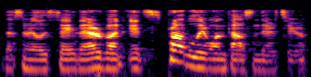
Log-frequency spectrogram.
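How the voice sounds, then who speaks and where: Heard dull and a bit far away, as if seated back from the microphone, a male gaming YouTuber chats his way through casual commentary at a moderate pace. His medium-pitched voice is very bright and sharp with fairly even intonation, and he keeps pausing to clear his throat because of a persistent cough.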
